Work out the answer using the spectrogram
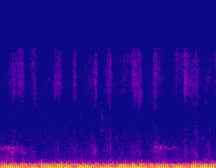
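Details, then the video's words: Domestic cat purring for an ASMR recording, a deep rhythmic rumble that swells and eases in regular cycles of roughly three-quarters of a second, following its breathing. "ASMR cat purring"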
